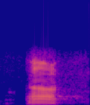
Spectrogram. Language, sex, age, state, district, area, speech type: Malayalam, male, 60+, Kerala, Kollam, rural, conversation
